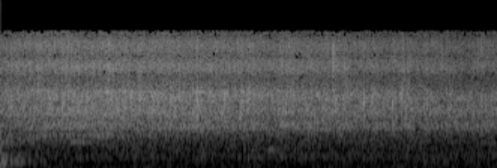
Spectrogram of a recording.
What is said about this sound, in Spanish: Amén. Dale un aplauso al rey.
